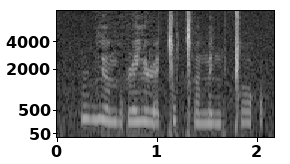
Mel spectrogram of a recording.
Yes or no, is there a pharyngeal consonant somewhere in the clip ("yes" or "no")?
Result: no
